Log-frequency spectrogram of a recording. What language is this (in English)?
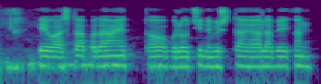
Eastern Balochi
